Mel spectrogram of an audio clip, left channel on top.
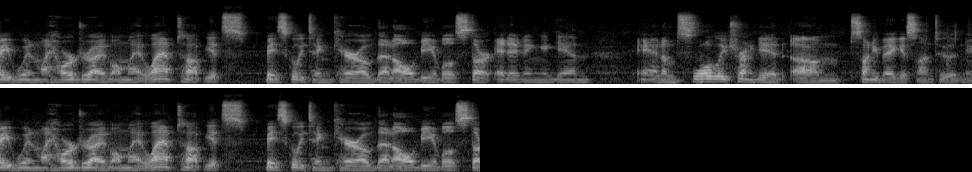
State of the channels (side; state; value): right; drops out; at 4.8 s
